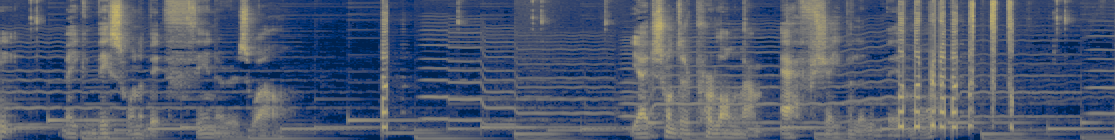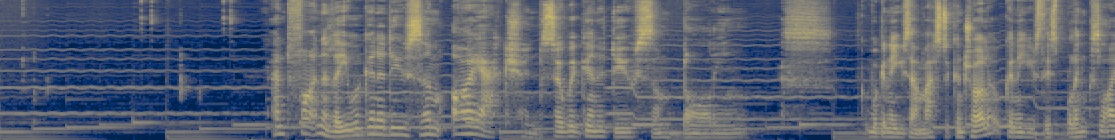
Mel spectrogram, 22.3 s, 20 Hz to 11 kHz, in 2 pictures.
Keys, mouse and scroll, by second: 0.4 scroll down 1, 1.6-4.3 click, 8.7-10.5 click, 11.2 Return, 12.3 click.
